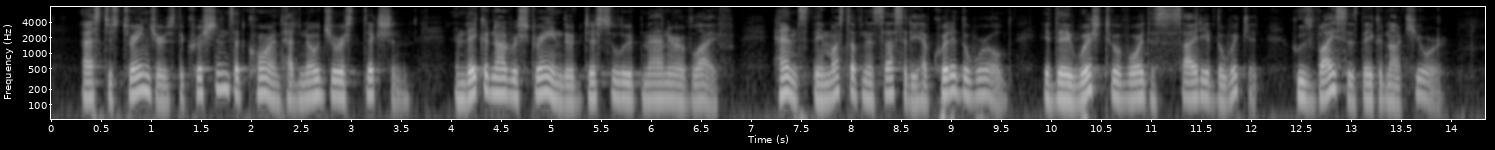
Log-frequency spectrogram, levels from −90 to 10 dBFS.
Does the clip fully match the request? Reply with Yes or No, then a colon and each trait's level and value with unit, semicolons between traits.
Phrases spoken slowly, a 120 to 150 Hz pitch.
No: average, 190 wpm; medium, 140 Hz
